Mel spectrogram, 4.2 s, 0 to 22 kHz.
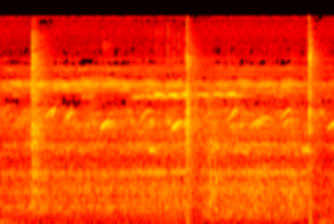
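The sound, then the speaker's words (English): Three sharp, metallic snips as biologists cut an escape hole in a chicken wire cage holding 10 Puerto Rican parrots, spaced a second or two apart, over a steady night chorus of buzzing insects and chirping frogs in a rainforest. No one speaks. “Deep in the rainforest, 10 Puerto Rican parrots sleep soundly as biologists creep up and cut an escape hole in their chicken wire cage.”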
